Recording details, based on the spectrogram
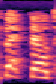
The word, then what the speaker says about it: Bechdel: saying about this show, it's I have checked, it does pass the Bechdel test, and it is the Bechdel test, Robin. I checked the pronunciation, because we have so much strong female Bechdel.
